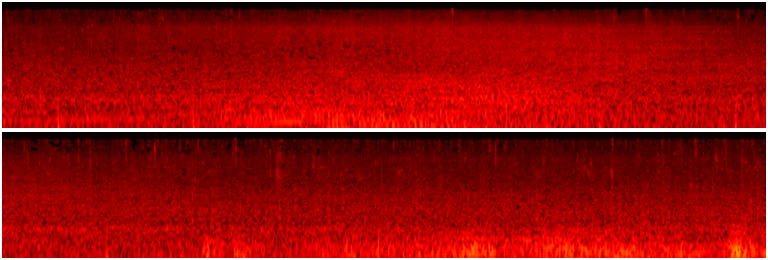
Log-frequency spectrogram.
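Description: A vinyl record crackles and hisses on a turntable.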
